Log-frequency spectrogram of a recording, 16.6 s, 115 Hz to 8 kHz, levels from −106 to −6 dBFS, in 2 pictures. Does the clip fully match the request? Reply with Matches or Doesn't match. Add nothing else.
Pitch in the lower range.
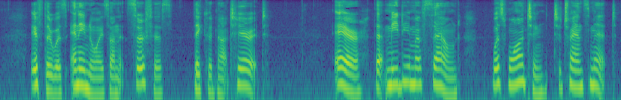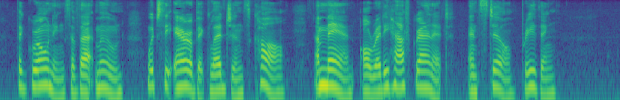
Doesn't match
